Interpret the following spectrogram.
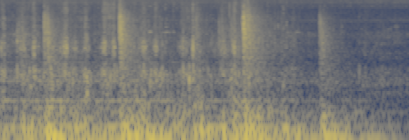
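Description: Quick footsteps crunching on dry, loose vineyard soil, with vine leaves brushing past and a heavy rumble of movement and wind on a body-worn camera microphone. The sound drops away near the end.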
